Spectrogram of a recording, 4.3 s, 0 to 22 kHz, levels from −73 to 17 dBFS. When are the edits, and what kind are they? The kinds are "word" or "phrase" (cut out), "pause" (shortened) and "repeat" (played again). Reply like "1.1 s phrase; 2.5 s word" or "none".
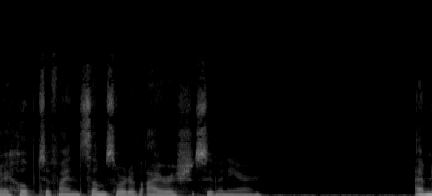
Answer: none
